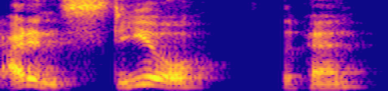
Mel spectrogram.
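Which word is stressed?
steal. The word 'steal' carries the main stress. The pen was borrowed, not stolen. "sounds like I borrowed it"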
